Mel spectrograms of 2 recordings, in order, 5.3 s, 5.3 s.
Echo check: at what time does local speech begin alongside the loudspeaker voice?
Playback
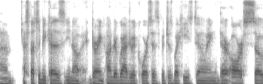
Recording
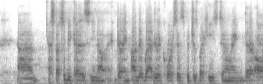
none

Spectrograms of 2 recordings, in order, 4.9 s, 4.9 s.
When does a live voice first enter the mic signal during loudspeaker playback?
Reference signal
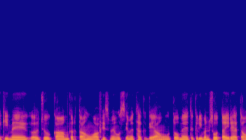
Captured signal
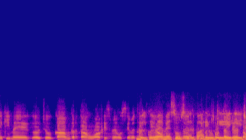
3 s

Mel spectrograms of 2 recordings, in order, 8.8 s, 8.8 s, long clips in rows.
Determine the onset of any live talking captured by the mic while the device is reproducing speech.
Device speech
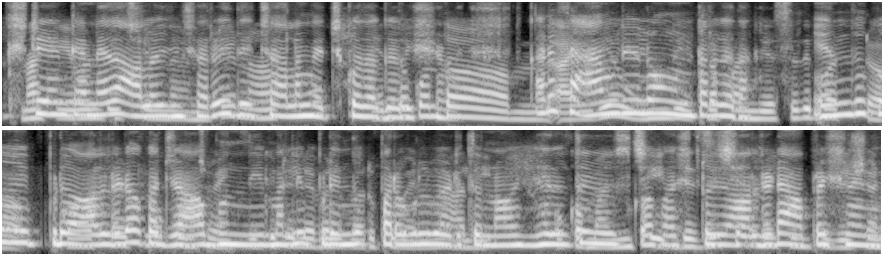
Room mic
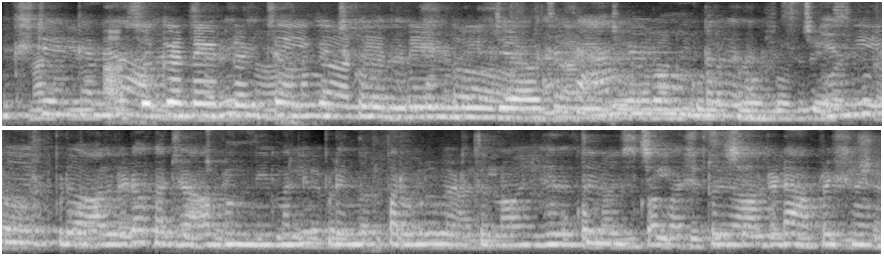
1 s

